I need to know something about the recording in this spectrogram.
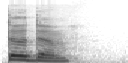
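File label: "тӧдӧм", Komi, female; audio dict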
